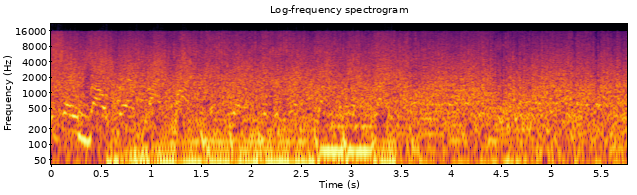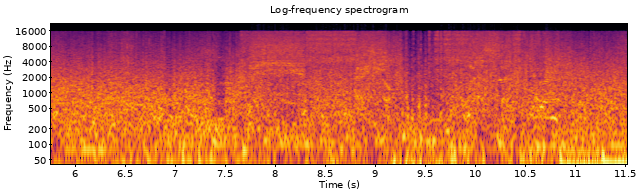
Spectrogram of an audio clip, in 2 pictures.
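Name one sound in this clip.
Loud rap music plays with a heavy, thumping beat.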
